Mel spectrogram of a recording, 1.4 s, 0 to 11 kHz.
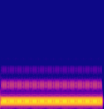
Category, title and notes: Instrument samples > Synths / Electronic
Landline Phonelike Synth A4
Synth, Tone-Plus-386c, Landline-Telephone-like-Sound, Landline-Telephone, Landline-Phone, Holding-Tone, Old-School-Telephone, just-minor-third, JI-3rd, Landline-Phonelike-Synth, JI, JI-Third, Landline, Landline-Holding-Tone, just-minor-3rd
